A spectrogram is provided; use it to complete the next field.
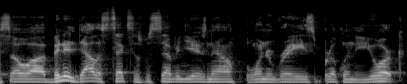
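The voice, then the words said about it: Non-local New York accent. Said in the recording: “your accent isn't from here.”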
